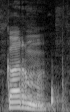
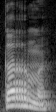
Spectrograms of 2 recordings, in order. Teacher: अच्छा, इसको थोड़ा अलग कर लीजिए, तो अलग कर लीजिए कर्म को अलग करेंगे तो क्या पाएंगे आप, र बिना स्वर का और म, कर्म। कर्म झटके से र को बोल रहे हैं क्योंकि यह स्वर रहित है, बिना स्वर का है। तो जो बिना स्वर का होता है उसको झटके से बोलते हैं ना, तो यह क्या हो जाएगा, कर्म।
